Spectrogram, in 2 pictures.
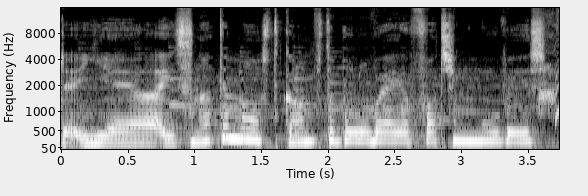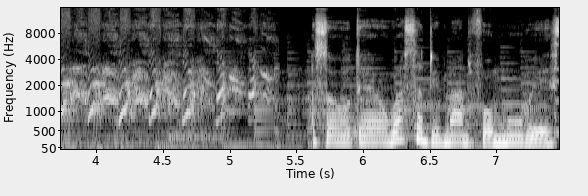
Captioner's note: Mutahar laughs at boomer meme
